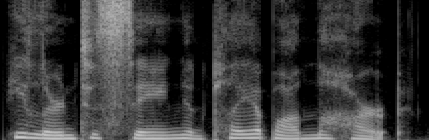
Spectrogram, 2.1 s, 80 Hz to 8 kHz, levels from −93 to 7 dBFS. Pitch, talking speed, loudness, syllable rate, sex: 185 Hz, 250 wpm, -20 LUFS, 5.7 syllables/s, female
